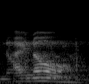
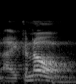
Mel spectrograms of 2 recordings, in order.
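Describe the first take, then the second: First: No K sound is heard before the N. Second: A K sound is heard before the N. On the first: The speaker calls it right. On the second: The speaker calls it wrong.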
